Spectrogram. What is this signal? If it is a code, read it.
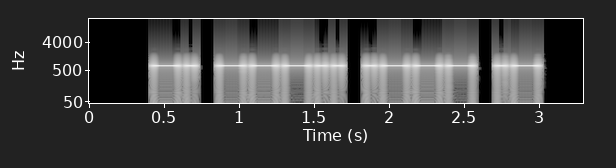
Morse code, heard as a keyed tone, about 22 wpm, 700 Hz. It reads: N8JA
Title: Call Signs Repeated 2x - 22wpm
